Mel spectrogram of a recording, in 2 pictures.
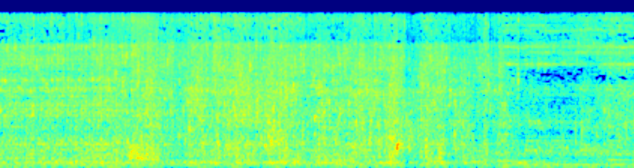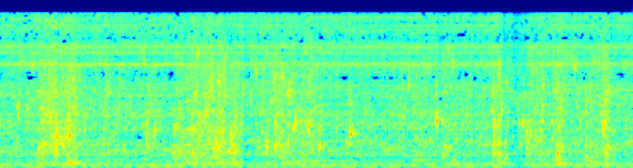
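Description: Kitchen tap running in a steady stream into a stainless steel pot of water and spinach leaves, splashing as a hand moves the leaves about to wash out the sand.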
